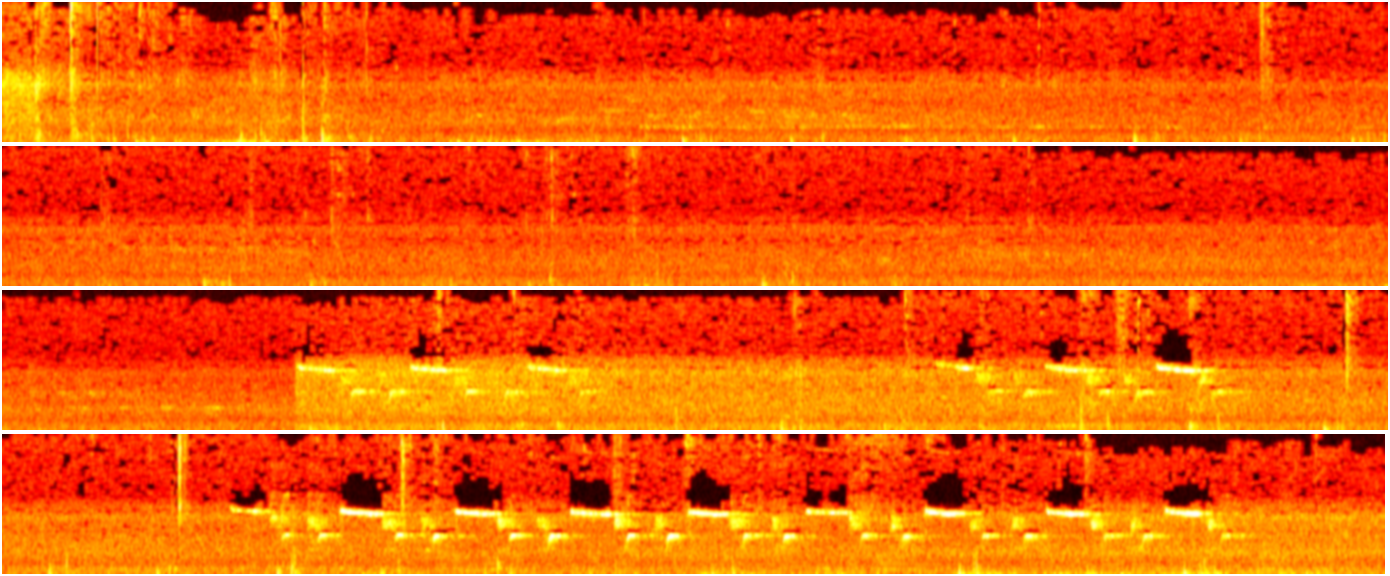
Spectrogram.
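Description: Wind blows outdoors and rustles leaves.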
